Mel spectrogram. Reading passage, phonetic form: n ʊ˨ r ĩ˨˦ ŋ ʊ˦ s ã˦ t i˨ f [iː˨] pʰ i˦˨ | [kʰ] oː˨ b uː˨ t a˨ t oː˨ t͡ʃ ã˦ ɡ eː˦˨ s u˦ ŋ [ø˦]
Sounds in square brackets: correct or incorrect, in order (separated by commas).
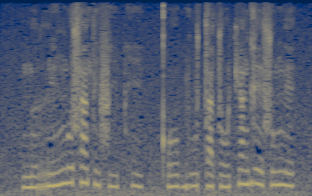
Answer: correct, incorrect, incorrect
